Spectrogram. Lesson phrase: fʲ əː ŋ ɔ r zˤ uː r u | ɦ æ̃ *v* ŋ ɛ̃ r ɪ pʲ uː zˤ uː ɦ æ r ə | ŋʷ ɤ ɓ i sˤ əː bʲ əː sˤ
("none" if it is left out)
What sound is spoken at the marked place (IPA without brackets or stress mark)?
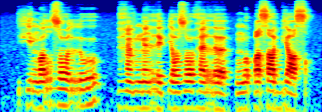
v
